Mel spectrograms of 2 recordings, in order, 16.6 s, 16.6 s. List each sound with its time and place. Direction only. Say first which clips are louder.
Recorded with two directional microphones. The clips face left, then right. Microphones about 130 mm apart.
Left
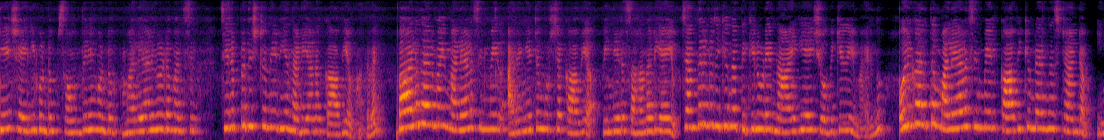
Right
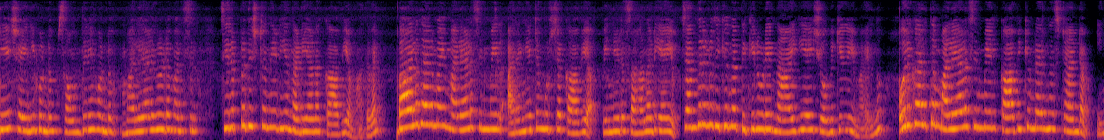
0.0 s a woman's voice: right 6 dB; 25° right (ahead or behind)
